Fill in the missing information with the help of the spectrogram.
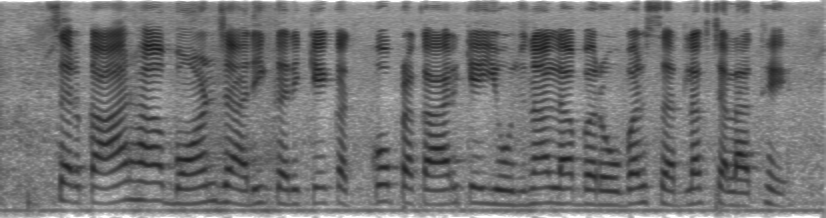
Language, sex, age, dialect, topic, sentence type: Chhattisgarhi, female, 18-24, Central, banking, statement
